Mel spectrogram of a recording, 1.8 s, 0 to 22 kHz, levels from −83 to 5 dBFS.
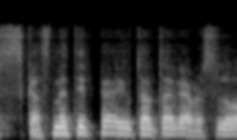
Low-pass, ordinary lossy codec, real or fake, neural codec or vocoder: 10.8 kHz; Opus, 24 kbps; fake; codec, 16 kHz in and 24 kHz out, 0.4 kbps, LongCat-Audio-Codec, fine tuned four codebook decoder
